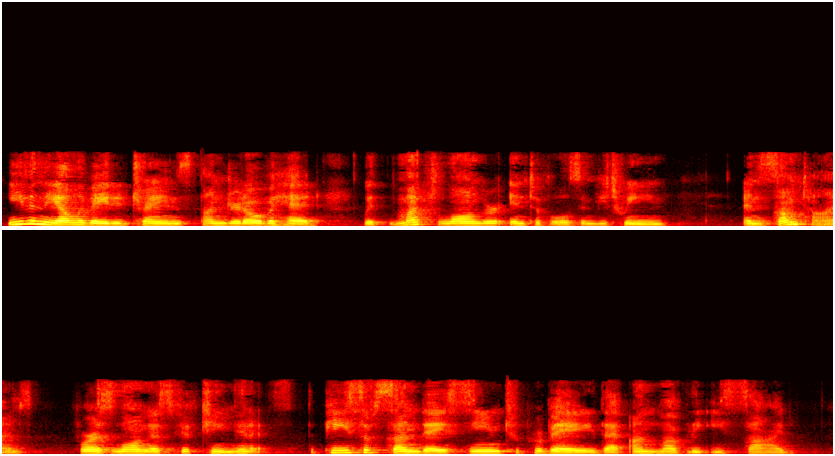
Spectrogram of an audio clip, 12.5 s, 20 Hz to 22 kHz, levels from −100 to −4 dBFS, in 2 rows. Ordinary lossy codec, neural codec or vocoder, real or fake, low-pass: AAC, 32 kbps; codec, 16 kHz in and 24 kHz out, 1 kbps, XY-Tokenizer; fake; 7.2 kHz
